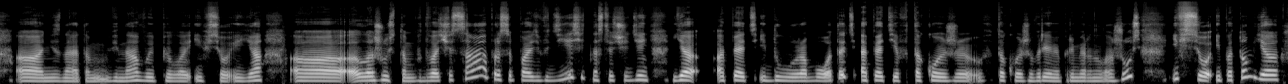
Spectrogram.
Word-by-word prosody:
а, 160 -1 +3
не 155 +1 -3
знаю, 155 -1 -3
там 75 +2 -5
вина 160 - -2
выпила 160 -3 -4
и 175 - -6
всё. 155 -2 -1
И 155 - -5
я, 175 +5 0 0.3
а, 170 -2 +4
ложусь 185 +2 +1
там 155 -1 -5
в 160 - -11
2 175 +2 +1
часа, 275 - +1
просыпаюсь 200 - -1
в 180 0 -9
10, 270 - -4
на 195 - -3
следующий 190 +1 -2
день 205 +1 -2 0.2
я 195 +1 +5
опять 185 -1 +1
иду 175 -1 -3
работать, 165 0 0
опять 190 -1 +2
я 175 - -1
в - - -18
такое 180 -1 0
же 165 0 -3
э, - - -1
в 175 - -24
такое 175 -2 -3
же 160 0 -5
время 165 -2 -1
примерно 160 -1 -4
ложусь 265 - -1 0.3
и 260 - -3
всё. 205 -7 +7
И 195 - -4
потом 310 - -1
я 225 -8 +5
175 Hz, 200 wpm, -21 LUFS, 165-195 Hz, 0.3 s, всё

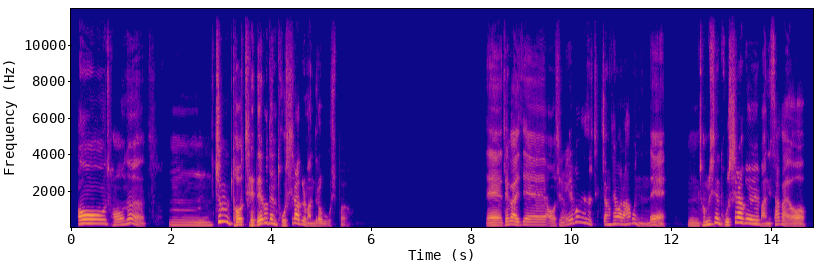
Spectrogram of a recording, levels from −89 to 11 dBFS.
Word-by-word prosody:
어 225 +1 +7
저는 165 - -4 0.5
음 135 -1 -10
좀 320 -3 +3
더 160 +1 +6
제대로 215 - +3
된 220 -7 +1
도시락을 180 - +1
만들어 115 0 -4
보고 100 -2 -14
싶어요. - - -17 2.7
네 135 +1 +1
제가 170 +2 +1
이제 155 -1 -3
어 125 0 -5
지금 130 +2 -12
일본에서 235 - -7
직장 170 -1 -8
생활을 195 -2 -2
하고 200 +5 -5
있는데 195 -4 -3 0.4
음 125 -1 -9
점심에 175 - -1
도시락을 215 - +2
많이 105 - -6
싸가요. 110 - -3
165 Hz, 230 characters per minute, -23 LUFS, 135-215 Hz, 2.7 s, 어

